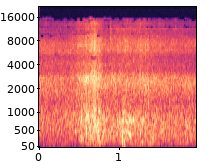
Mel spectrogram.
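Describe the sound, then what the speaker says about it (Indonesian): Surf washing in along the beach at Kehuripan, where people net fish at the shoreline; a steady broadband wash with a couple of swelling surges, moderately close and unbroken, with no voices. "ombaknya lumayan"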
